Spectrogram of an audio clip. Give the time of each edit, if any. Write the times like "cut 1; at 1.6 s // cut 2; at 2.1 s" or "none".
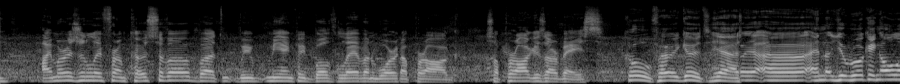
cut 1; at 2.2 s // cut 2; at 3.0 s // cut 3; at 4.0 s // cut 4; at 7.4 s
